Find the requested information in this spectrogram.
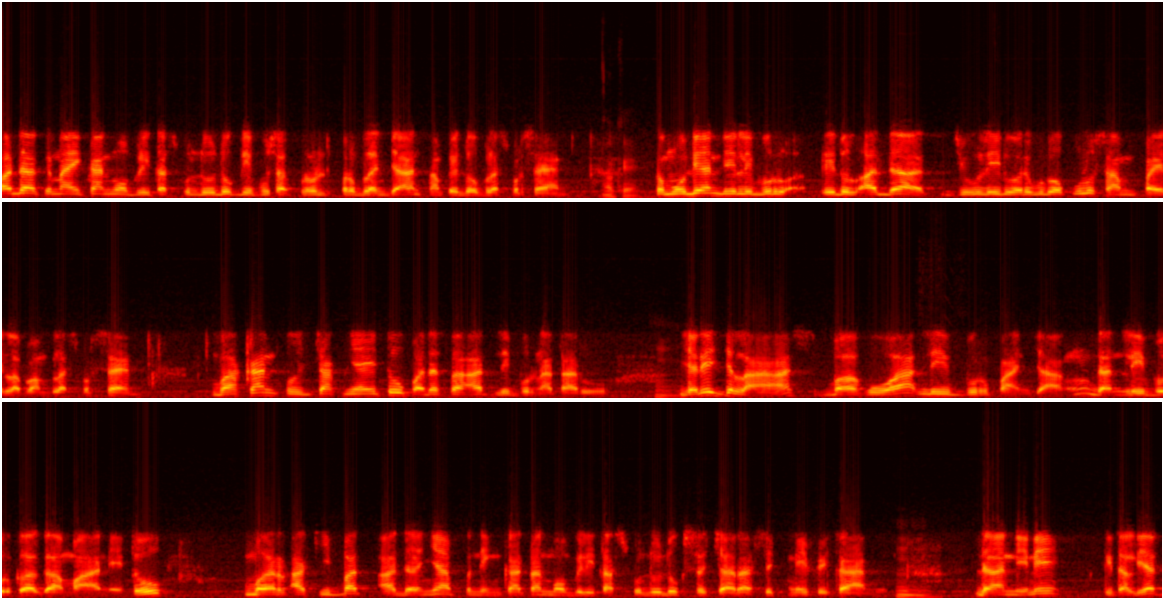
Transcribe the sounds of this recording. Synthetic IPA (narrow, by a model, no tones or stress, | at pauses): adakənaikanmobilit̪aspəndudʊk̚dipusat̪̚ppərbəlaɲd͡ʒaansampajduabəlaspərsɛ̰nokekəmudiandilibʊridʊladat̪̚d͡ʒuliduaɾibuduapulʊhsampajlapanbəlaspərsɛn | bahkanpuɲt͡ʃak̚ɲait̪upadasaʔat̪̚libʊrnat̪aɾṵ | d͡ʒadid͡ʒəlasbaɦwalibʊrpaɲd͡ʒa̰ŋdanlibʊrkəaɡamaːnit̪u | bərakibat̪̚adaɲapəniŋkat̪anmobilit̪aspəndudʊk̚sət͡ʃaɾasik̚nifika̰n | danini | kit̪aliɦat̪̚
